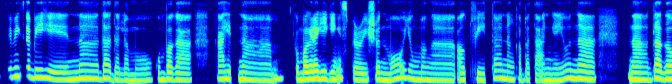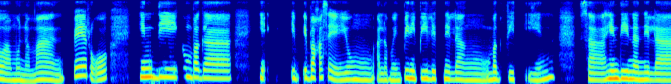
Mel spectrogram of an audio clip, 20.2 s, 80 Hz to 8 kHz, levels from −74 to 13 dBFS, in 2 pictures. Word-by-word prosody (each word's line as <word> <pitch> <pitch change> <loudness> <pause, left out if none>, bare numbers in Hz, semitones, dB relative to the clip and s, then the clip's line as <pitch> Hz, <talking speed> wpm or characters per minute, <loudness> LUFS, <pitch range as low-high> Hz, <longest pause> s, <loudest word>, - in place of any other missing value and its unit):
ibig 280 +2 -2
sabihin 220 -7 0
nadadala 220 -5 -1
mo, 170 +1 -6
kumbaga 195 -2 0 0.4
kahit 210 0 0
na 205 0 +1 0.7
kumbaga 205 +1 +4
nagiging 215 -1 +3
inspiration 190 -3 -1
mo 210 +6 -1
'yung 220 -4 -2
mga 180 -3 -3
outfitan 195 +4 -3
ng 195 - -3
kabataan 180 -1 -5
ngayon 195 +7 -1
na 215 -2 +2 0.5
nagagawa 200 -1 +2
mo 180 - -1
naman, 180 +4 -1
pero 235 -8 +2 0.4
hindi 260 -1 +4
kumbaga, 235 -4 +1 0.4
hi 235 - +1 0.4
iba 235 +1 0
kasi 205 -6 0
'yung 195 0 -2
alam 185 -2 -4
mo 175 - -2
'yun 175 - -5
pinipilit 220 -1 +3
nilang 185 -3 -1
mag-fit 205 0 -2
in, 205 +8 -2 0.3
sa 190 -3 -1
hindi 225 0 +7
na 205 -2 +4
nila 185 -2 +1
200 Hz, 115 wpm, -23 LUFS, 185-225 Hz, 0.7 s, hindi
